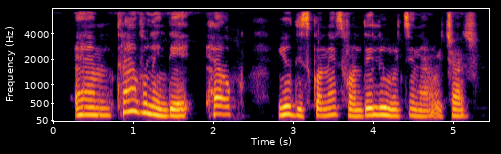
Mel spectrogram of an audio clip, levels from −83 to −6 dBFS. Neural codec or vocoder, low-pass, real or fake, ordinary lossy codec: vocoder, 44.1 kHz, 128 mel bands, Pupu-Vocoder; 7.2 kHz; fake; MP3, 64 kbps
